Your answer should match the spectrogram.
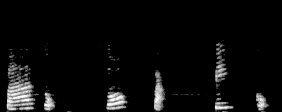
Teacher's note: su modo de articulación es oclusivo y su punto de articulación es bilabial · ¿Por qué es sordo? Porque al hacer el sonido, nuestras cuerdas vocales no hacen ninguna vibración. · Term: la p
